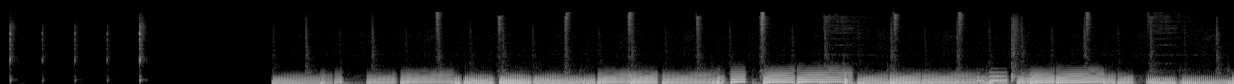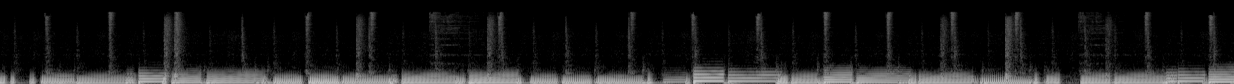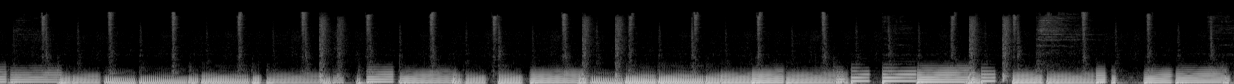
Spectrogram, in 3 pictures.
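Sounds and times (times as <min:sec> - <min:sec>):
jazz backing track: 0:02.7 - 0:37.0.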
